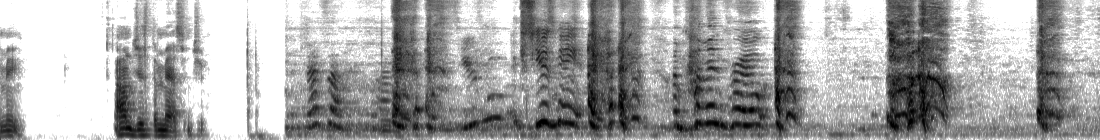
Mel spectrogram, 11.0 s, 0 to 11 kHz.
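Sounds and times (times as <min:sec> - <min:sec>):
speech: 0:00.0 - 0:00.3, 0:01.1 - 0:02.1, 0:02.8 - 0:08.1, 0:08.9 - 0:09.6
woman deliberately coughing at customers in a supermarket: 0:03.9 - 0:04.6, 0:05.8 - 0:06.5, 0:07.7 - 0:08.1, 0:08.8 - 0:09.6, 0:10.4 - 0:10.8.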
